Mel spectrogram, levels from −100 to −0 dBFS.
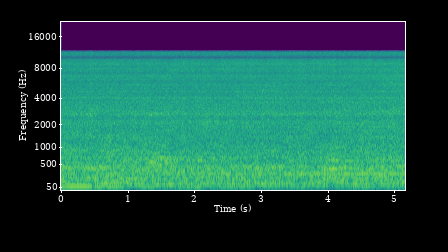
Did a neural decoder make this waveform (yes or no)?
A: yes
